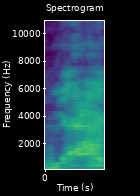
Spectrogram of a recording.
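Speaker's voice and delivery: very high-pitched, stunned, disbelieving. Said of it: "I'm like".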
